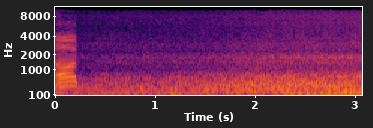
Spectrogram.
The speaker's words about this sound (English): That helicopter is, in fact, taking off. He was just circling around to get a better angle of attack on his takeoff.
